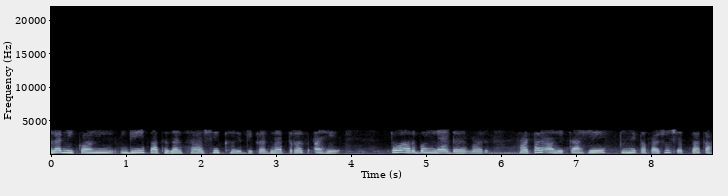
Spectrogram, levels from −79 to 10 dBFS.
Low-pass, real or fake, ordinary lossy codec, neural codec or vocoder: 3.6 kHz; fake; MP3, 32 kbps; codec, 44.1 kHz, 2.6 kbps, DAC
